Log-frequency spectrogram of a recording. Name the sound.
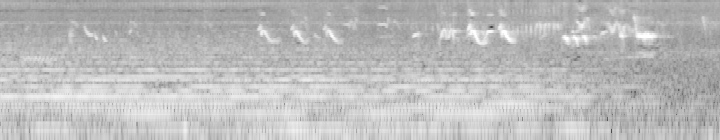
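rare songbirds singing in reed beds at bird sanctuary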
